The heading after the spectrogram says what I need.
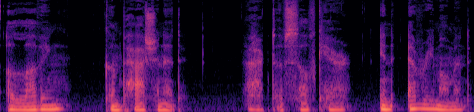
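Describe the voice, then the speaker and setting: A very husky, breathy man guides a meditation in a soft, half-whispered voice. His tone is mellow and fairly low, set out in short, gentle phrases with pauses. The sound is close and dry. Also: fairly even intonation, no echo.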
